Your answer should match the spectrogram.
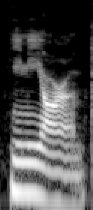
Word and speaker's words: Himiarum: H-I-M-I-A-R-U-M. Himyarum.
